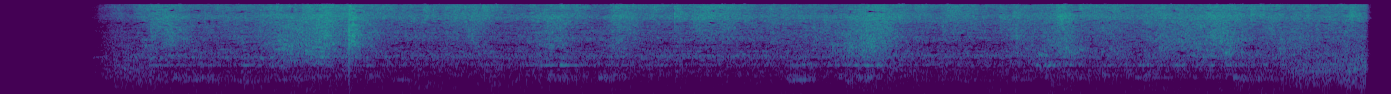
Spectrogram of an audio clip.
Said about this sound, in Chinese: 他瞥了女儿一眼，见女儿娇小的身子闪进浴室，接着就听见里面传出哗哗的流水声。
